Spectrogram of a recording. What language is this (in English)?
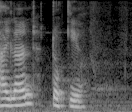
Nepali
